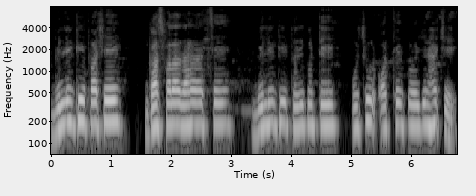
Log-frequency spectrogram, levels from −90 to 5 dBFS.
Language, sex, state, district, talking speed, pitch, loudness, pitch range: Bengali, male, West Bengal, Dakshin Dinajpur, 140 wpm, 175 Hz, -28 LUFS, 165-180 Hz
